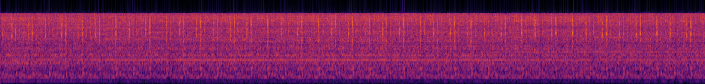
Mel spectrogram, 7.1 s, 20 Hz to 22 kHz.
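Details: Honda Accord 7th generation, engine running, under the hood: quick, even knocking about three per second under a hissy whine. The power steering pump is knocking.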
